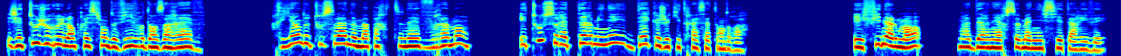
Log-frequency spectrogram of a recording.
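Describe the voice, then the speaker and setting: A woman narrates a scripted story in the first person as a young heroine. Her voice is high and confiding, and the recording is very dry. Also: a little mellow, no room sound.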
